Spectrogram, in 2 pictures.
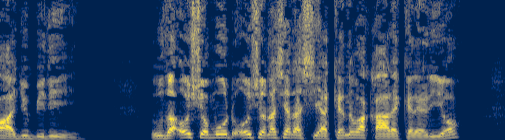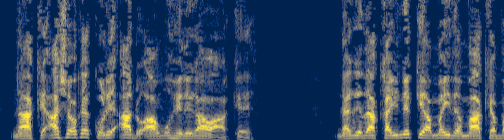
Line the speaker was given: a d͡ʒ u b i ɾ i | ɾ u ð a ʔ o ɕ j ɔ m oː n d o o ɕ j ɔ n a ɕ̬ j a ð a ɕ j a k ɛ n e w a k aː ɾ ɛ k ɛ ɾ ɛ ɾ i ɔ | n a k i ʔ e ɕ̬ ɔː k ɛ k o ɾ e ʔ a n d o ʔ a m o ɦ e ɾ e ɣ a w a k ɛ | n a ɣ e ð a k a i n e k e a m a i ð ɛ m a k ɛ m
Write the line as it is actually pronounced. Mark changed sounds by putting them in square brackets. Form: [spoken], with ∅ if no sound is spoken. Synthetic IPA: a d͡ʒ u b i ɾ i | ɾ u ð a ʔ o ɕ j ɔ m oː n d o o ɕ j ɔ n a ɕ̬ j a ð a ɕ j a k ɛ n e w a k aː ɾ ɛ k ɛ ɾ ɛ ɾ i ɔ | n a k [ɛ] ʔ [a] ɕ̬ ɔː k ɛ k o ɾ e ʔ a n d o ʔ a m o ɦ e ɾ e ɣ a w a k ɛ | n a ɣ e ð a k a i n e k e a m a i ð ɛ m a k ɛ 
